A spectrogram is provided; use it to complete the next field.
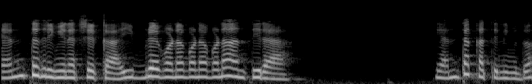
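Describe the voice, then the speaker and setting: A woman uses a cartoonish character voice at an extremely high pitch. She speaks very slowly with ordinary pitch variation. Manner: fast, gushing.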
